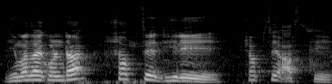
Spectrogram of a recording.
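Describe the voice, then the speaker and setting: Speaking in a high, pushed, bright voice with lively intonation, a man with a Bangladeshi Bengali accent teaches the flute. He works through rhythm with patience, slowly singing sargam syllables and frequently asking "right?" in this spoken lesson.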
